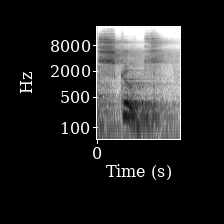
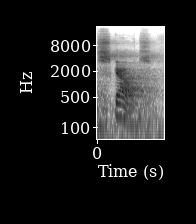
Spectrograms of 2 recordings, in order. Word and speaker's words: Scoots: Um he also uh had a series about a guy named Tam of the Scoots. It's really should be Tam of the Scouts, but because he was Scottish, he pronounced it scoot.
